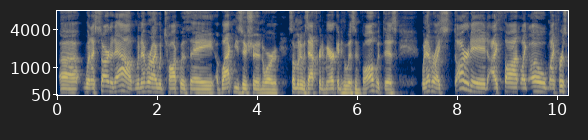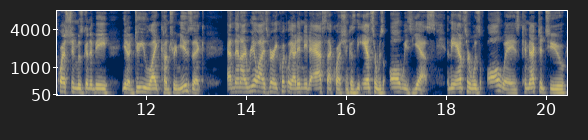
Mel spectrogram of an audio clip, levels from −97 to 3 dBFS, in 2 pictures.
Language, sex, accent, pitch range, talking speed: English, male, American, 125-150 Hz, 210 wpm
